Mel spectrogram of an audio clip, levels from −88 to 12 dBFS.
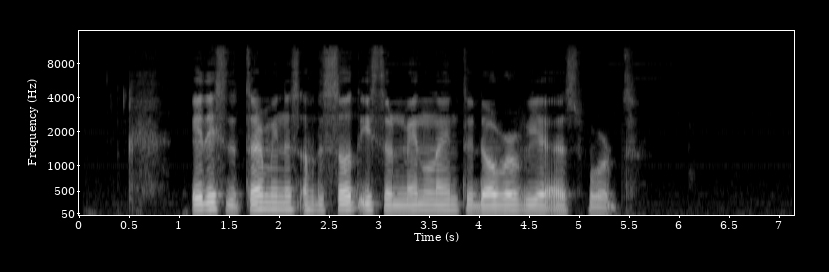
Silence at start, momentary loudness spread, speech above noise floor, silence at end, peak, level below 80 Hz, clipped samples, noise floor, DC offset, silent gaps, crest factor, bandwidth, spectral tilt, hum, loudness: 1.15 s; 11 LU; 53 dB; 1.8 s; -6 dBFS; -60 dBFS; under 0.1%; -75 dBFS; under 0.1%; none; 18 dB; 11 kHz; -8 dB/octave; none; -22 LUFS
